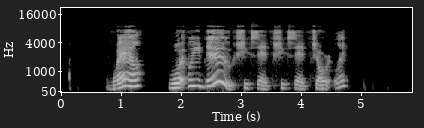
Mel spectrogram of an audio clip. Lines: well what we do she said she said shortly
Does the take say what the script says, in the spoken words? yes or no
yes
